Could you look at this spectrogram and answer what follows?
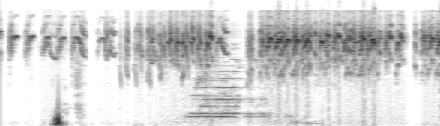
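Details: Crimson sunbird recorded as a lure: separate sharp high-pitched chirps and a low thud, followed by accelerating shrill twittering over a band of lower steady tones, ending in dense continuous chatter.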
